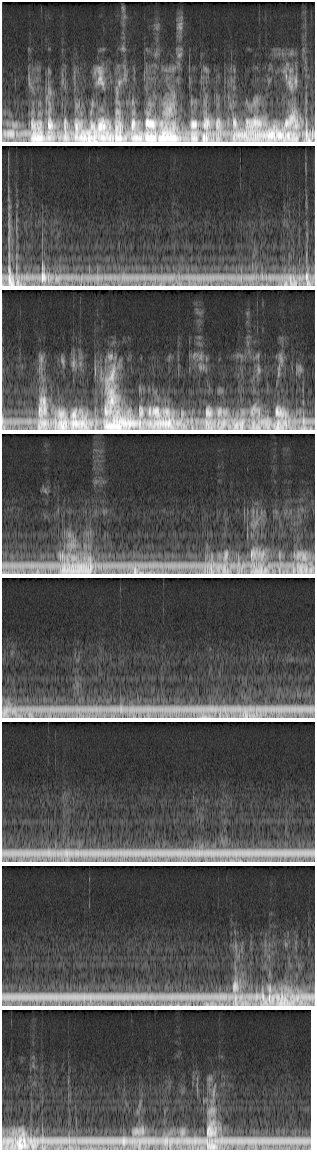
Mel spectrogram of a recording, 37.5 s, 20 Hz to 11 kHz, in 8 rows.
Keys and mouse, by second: 0.2-2.7 drag, 1.9-3.6 right drag, 3.6 middle click, 4.1-5.9 drag, 6.2-10.2 drag, 10.6-12.4 right drag, 12.4-13.4 middle drag, 13.4-34.2 drag, 35.0-36.2 middle drag, 36.2-37.5 drag.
